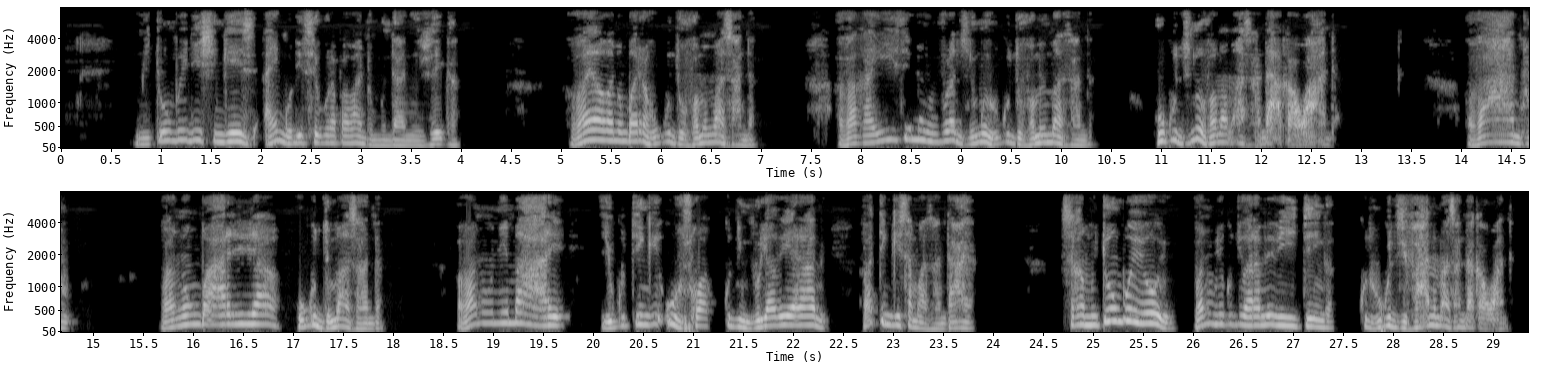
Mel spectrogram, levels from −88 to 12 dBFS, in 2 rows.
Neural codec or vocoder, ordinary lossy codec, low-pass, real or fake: none; Opus, 64 kbps; 7.2 kHz; real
